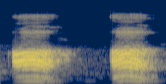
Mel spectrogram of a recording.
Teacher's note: আ উচ্চারণ করবি, তখন দেখবি জিভটা নিচে থাকে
